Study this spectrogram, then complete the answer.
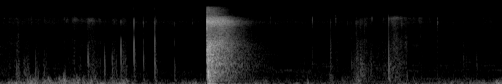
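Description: A toy gun fires once with a sharp, loud pop that rings out briefly, preceded by soft shuffling and handling noises and followed by faint rustling.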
